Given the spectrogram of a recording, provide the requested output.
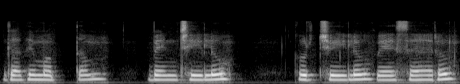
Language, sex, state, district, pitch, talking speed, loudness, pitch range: Telugu, female, Telangana, Hyderabad, 215 Hz, 65 wpm, -15 LUFS, 210-225 Hz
